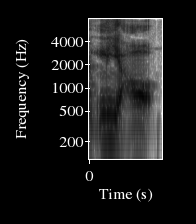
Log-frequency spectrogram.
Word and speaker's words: 了: นี้ สิ่ง สำคัญ คือ มัน อ่าน ว่า เลอะ ได้ แล้ว มัน ก็ อ่าน ว่า เกลี่ยว ได้ นะ คะ เหลี่ยว นะ คะ คะ เดี๋ยว ตัว นี้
